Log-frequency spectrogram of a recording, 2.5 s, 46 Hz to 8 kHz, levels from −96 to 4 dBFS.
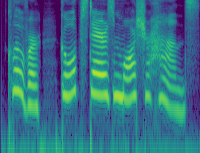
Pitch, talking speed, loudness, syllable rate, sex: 290 Hz, 190 wpm, -16 LUFS, 4.3 syllables/s, female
